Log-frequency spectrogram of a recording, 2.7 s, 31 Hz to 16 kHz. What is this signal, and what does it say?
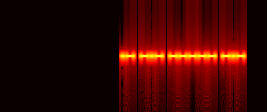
Morse code, heard as a keyed tone, about 49 wpm, 700 Hz. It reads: AK0K
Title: USA Call Signs - 4 Characters - 3x Character Spacing - 50wpm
